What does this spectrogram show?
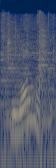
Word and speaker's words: кілометр: Наголошування іменників чоловічого роду. Ми чуємо, як говорять: кілометр і кілометр, хронометр і хронометр. А як буде правильно українською? Як правильно: кілометр чи кілометр? Кілометр.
